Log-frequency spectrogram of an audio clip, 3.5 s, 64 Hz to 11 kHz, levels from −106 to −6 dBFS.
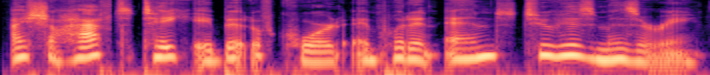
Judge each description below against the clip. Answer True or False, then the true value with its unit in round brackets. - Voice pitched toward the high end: True (200 Hz)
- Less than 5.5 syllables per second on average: True (5.3 syllables/s)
